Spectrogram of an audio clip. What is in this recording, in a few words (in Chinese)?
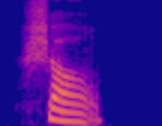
"哨", Chinese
